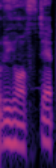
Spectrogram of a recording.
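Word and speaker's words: rheostat: यहाँ पर है धारा नियंत्रक, यह धारा नियंत्रक जिसको रिहोस्टेट कहा जाता है, एच साइलेंट होता है इसका।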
